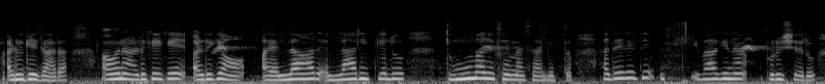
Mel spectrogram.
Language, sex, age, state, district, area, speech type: Kannada, female, 18-30, Karnataka, Dakshina Kannada, rural, spontaneous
